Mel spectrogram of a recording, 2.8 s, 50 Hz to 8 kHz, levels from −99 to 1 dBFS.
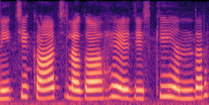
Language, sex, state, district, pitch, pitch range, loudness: Hindi, female, Punjab, Kapurthala, 250 Hz, 240-280 Hz, -15 LUFS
